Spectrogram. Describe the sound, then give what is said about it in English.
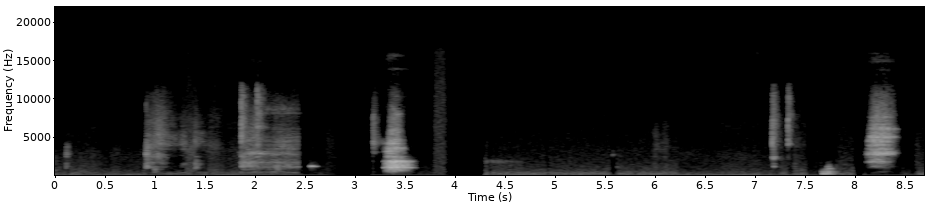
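Several deep breaths taken to get centered before a conversation: long, airy inhales and exhales, some drawn out like sighs, separated by quiet pauses, with no speech. “So we're going to take a few deep breaths on that.”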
